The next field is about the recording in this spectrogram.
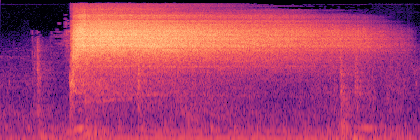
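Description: A pneumatic train door opens with a sudden loud hiss of escaping air that holds steady, then slowly fades over a few seconds above a low background rumble.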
